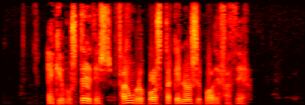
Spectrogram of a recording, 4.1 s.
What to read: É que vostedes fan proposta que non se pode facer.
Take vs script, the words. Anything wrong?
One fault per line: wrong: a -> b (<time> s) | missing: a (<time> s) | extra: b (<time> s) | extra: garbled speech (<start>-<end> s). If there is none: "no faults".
no faults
